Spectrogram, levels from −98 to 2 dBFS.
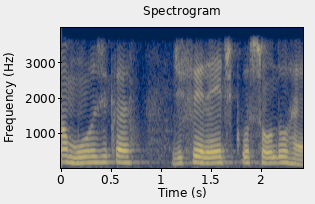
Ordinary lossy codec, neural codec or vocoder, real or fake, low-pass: none; vocoder, 44.1 kHz, 80 mel bands, Vocos; fake; 3.6 kHz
